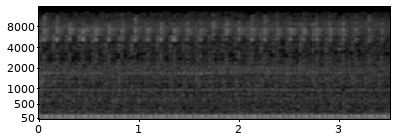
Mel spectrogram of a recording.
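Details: 2014 Ford Mustang GT 5.0 Coyote V8 idling with a sharp, steady tick about four times a second; rocker roller follower wheel found worn flat, replaced with lifter.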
